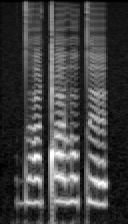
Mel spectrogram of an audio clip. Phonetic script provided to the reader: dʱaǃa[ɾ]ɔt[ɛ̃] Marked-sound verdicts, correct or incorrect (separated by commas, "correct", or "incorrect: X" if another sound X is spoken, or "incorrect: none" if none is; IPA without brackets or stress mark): incorrect: l, incorrect: ɛ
